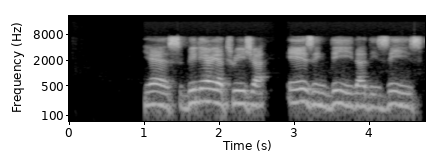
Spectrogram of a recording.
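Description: An older man speaks calmly and clearly into a microphone.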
